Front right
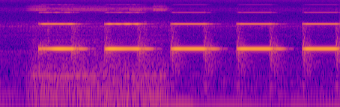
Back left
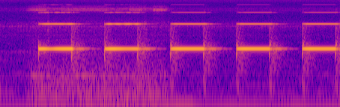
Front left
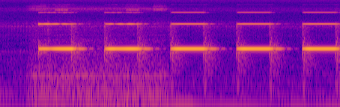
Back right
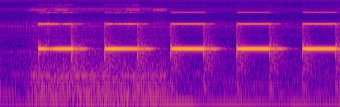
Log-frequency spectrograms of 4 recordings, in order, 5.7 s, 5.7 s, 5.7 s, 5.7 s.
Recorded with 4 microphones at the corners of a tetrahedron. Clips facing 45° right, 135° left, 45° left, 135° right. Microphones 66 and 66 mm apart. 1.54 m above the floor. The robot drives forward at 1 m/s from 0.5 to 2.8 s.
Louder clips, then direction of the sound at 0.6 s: Back left 3 dB, front left 2 dB; 145° left.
